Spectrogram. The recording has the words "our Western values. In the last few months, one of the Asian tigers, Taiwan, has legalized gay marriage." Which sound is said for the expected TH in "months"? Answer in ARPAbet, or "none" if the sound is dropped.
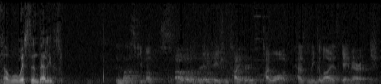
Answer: TH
